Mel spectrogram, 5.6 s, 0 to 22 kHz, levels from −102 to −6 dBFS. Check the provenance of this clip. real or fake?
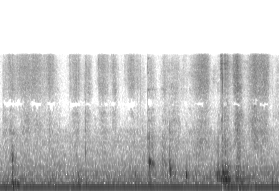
real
